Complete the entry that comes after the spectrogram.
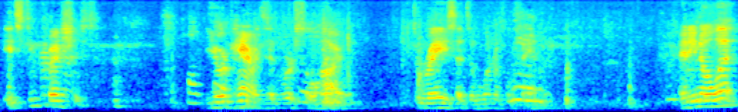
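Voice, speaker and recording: A man's voice: mid-range voice, very animated, measured pace, long pauses, a crowd in the background. Older man, stern and blunt. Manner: blunt, admonishing, repeats himself. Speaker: grandfather addressing family reunion. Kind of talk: stern family speech. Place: large room at family gathering. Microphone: distant from recorder. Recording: echoey room, distant, noisy.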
